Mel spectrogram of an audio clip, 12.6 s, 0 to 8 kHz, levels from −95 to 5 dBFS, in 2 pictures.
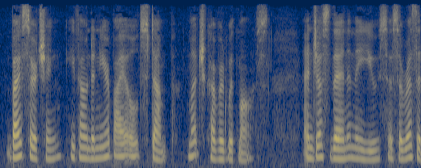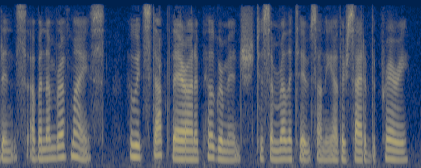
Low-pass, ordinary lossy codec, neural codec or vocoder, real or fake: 7.2 kHz; MP3, 48 kbps; none; real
